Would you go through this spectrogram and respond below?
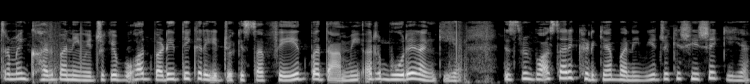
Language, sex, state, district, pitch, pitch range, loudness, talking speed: Hindi, female, Bihar, Sitamarhi, 230 Hz, 210-255 Hz, -16 LUFS, 280 wpm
